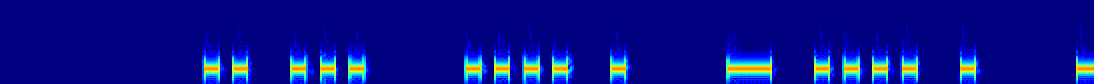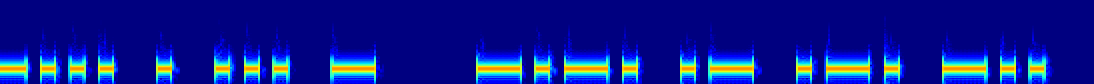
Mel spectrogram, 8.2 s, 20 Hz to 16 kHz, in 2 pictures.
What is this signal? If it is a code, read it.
Morse code, heard as a keyed tone, about 22 wpm, 700 Hz. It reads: IS HE THE BEST CARD
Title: Sentences from Top 1000 Words - Review Part 4 - 22wpm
